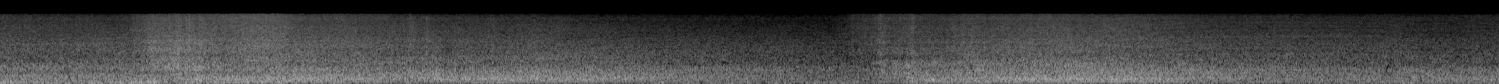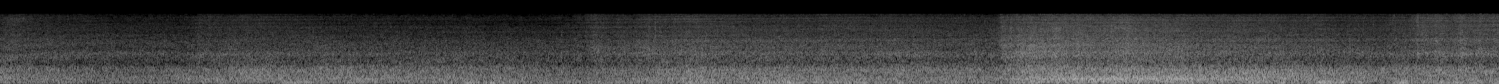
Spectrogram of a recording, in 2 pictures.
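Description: Sea waves washing in with wind buffeting the microphone: a steady rush of noise that swells and eases every several seconds.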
